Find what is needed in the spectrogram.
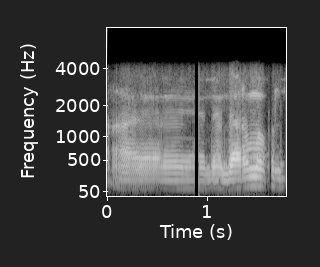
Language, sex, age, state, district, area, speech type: Tamil, male, 45-60, Tamil Nadu, Dharmapuri, rural, conversation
